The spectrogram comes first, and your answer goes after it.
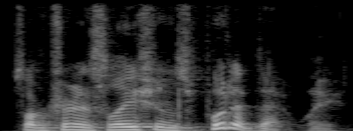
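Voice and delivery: ordinary delivery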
